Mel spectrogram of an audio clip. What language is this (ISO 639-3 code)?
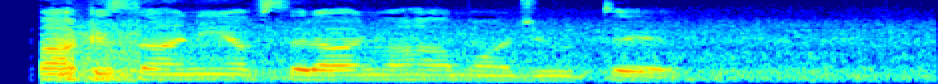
urd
